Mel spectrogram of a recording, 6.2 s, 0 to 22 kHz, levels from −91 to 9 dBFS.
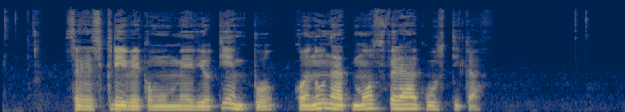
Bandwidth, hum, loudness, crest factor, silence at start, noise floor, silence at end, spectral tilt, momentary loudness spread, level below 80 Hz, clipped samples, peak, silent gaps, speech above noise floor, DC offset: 15.5 kHz; none; -18 LUFS; 18 dB; 0.7 s; -69 dBFS; 1.45 s; -7 dB/octave; 11 LU; -56 dBFS; under 0.1%; -2 dBFS; none; 52 dB; under 0.1%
